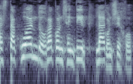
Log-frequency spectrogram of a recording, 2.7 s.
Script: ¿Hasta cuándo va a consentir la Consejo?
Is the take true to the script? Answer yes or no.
yes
